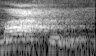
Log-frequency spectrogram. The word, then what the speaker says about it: Mahi: I'm at, how do we pronounce this? Mahi. Mahi.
